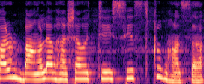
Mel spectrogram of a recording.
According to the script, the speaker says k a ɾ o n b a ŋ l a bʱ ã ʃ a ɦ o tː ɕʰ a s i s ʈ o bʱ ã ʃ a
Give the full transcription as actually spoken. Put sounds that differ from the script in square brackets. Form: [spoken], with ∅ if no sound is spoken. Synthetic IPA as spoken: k a ɾ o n b a ŋ l a bʱ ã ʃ a ɦ o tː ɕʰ [e] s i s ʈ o bʱ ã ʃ a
